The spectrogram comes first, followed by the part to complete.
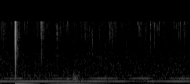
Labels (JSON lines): {"label": "biophony, midshipman", "recorder": "SoundTrap 500"}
